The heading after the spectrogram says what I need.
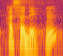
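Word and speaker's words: הַשָּׂדֶה: Alors attention, c'est pas Shadé, il y a le point est à ta gauche. Hasadé.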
